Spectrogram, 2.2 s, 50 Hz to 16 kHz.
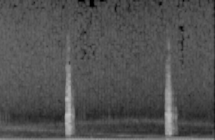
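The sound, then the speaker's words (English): A quiz countdown clock, timing a 60-second round of seven questions, ticks twice, exactly one second apart, each tick crisp and bright over a low, steady droning bed with no voices. “Let's see how many of the seven you get correct in 60 seconds. Clock starts after I ask the first question.”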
